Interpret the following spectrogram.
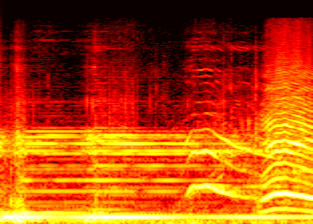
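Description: Live band with guitars played through the stage PA, ending a song on a long held chord with a steady bass note. Near the end a gliding pitched sound rises and falls over it.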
